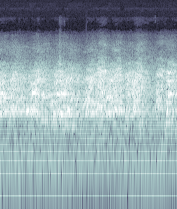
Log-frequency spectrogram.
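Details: Excited sled dogs at the Iditarod Trail Race Headquarters in Alaska bark and yip together in a continuous overlapping chorus.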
